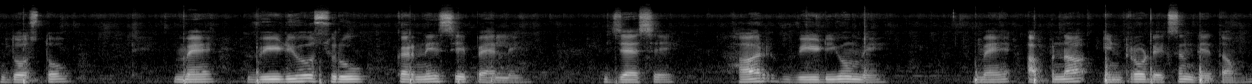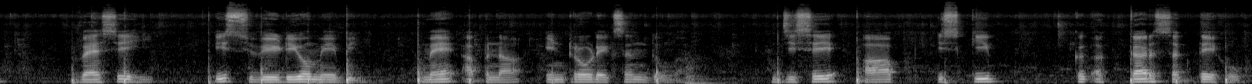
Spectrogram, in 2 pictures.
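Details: Stuttering (stammering) in an adult man who gets blocks, stammers more on words starting with 'm', 'p' and 'b', was told at a hospital his vocal cords are normal, and practises daily to control it.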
